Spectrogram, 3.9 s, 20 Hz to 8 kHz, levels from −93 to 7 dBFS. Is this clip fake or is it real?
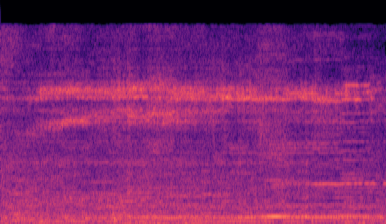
fake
